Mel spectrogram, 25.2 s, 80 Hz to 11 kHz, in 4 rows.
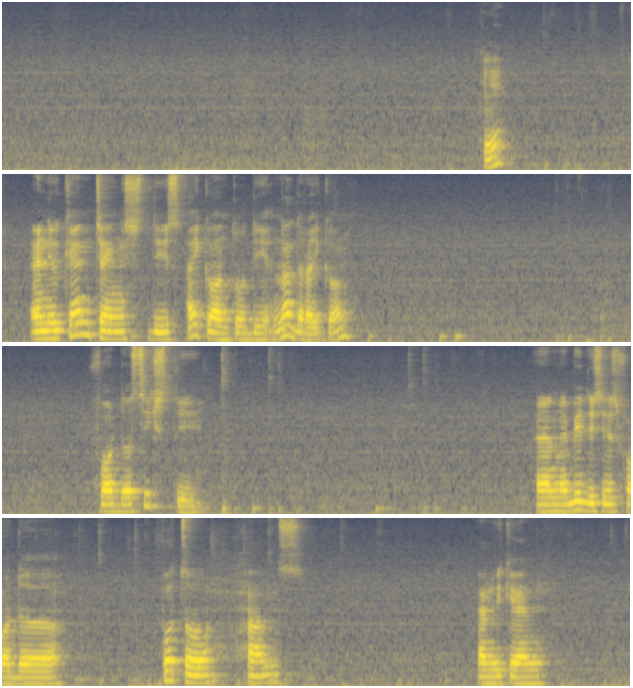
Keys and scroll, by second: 1.4 alt+Down, 1.5 alt+Down, 1.7 alt+Down, 1.8 alt+Down, 2.0 alt+Down, 2.1 alt+Down, 2.4 alt+Down, 2.7 alt+Down, 4.0 alt+Down, 5.3 super+=, 6.5 super+=, 9.0 super+c, 9.3 super+c, 11.8 shift+super+v, 18.9 super+a, 22.5 Escape.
